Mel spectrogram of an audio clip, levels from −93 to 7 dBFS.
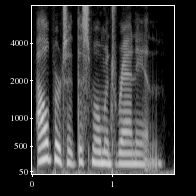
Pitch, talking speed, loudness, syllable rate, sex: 210 Hz, 200 wpm, -18 LUFS, 5.1 syllables/s, female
